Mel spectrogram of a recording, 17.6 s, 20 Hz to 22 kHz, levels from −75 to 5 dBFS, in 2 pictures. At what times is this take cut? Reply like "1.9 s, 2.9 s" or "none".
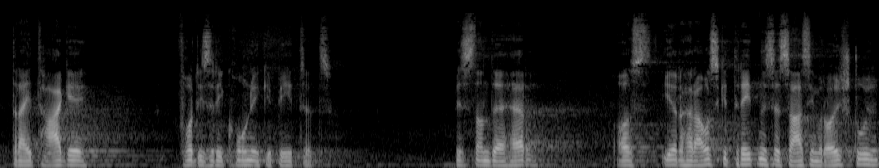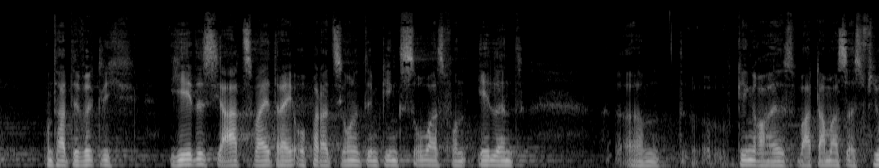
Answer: none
